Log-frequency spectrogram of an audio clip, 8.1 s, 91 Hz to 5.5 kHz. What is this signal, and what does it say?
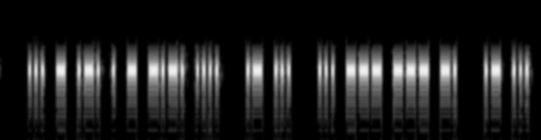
Morse code, heard as a keyed tone, about 25 wpm, 700 Hz. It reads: STRETCH AS SOON AS
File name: Pinocchio / Pinocchio ch3 20 25 ik1hge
